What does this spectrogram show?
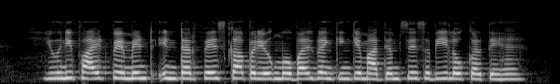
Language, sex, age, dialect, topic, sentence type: Hindi, female, 18-24, Garhwali, banking, statement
